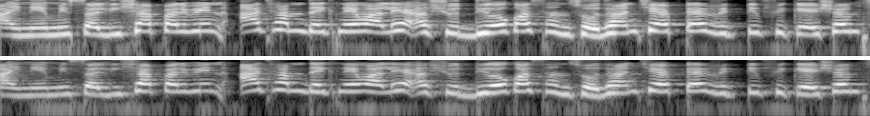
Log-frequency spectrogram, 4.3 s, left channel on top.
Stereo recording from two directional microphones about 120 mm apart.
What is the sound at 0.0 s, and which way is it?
A woman's voice, 65° left (ahead or behind).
